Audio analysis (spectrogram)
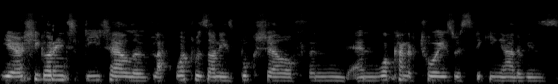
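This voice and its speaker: The speaker has a South African accent and talks at a moderate pace with hardly any pauses and fairly even intonation. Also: woman, medium pitch for a woman. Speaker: children's book author. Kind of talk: interview.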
